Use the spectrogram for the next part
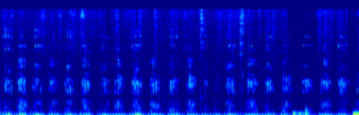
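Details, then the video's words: Maia, a domestic cat, purrs in a steady rhythmic rumble, each breath marking a regular soft pulse, heard very close in a quiet room with a slight rustle of bedding. "Cat Purring"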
